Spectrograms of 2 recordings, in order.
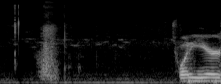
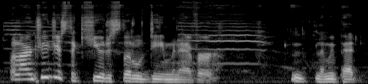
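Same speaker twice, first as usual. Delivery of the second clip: cooing pet talk; 3 semitones lower, 5 dB quieter than usual. Real, not acted. Cooing at baby goat.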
